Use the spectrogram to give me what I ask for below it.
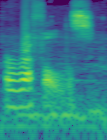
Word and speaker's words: ruffles: Use the short sound like cup and up for the first syllable. Rough. Ruffles. Then a short sound for the second syllable.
